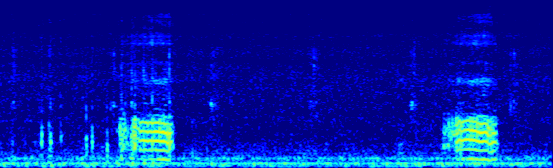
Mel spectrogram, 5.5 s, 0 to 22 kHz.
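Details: Two whistling, nasal snores about three seconds apart, near 19 breaths a minute, over a steady low hum, from a sleeping pet wrapped up like a burrito; ordinary snoring.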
